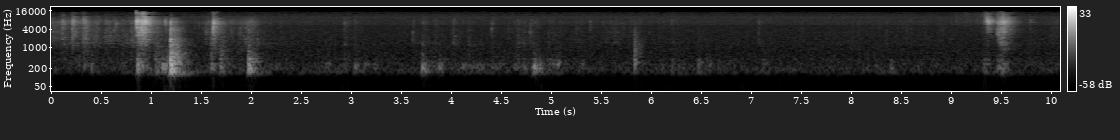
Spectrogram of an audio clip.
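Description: Adhesive labels being peeled off a hard plastic case: a few short tearing and handling noises in the first two seconds, then fainter scraping and light ticks as a label is picked at on the lid, with a couple more short peeling noises near the end.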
